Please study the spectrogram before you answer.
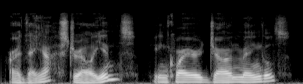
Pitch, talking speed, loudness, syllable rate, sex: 115 Hz, 120 wpm, -15 LUFS, 4.4 syllables/s, male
